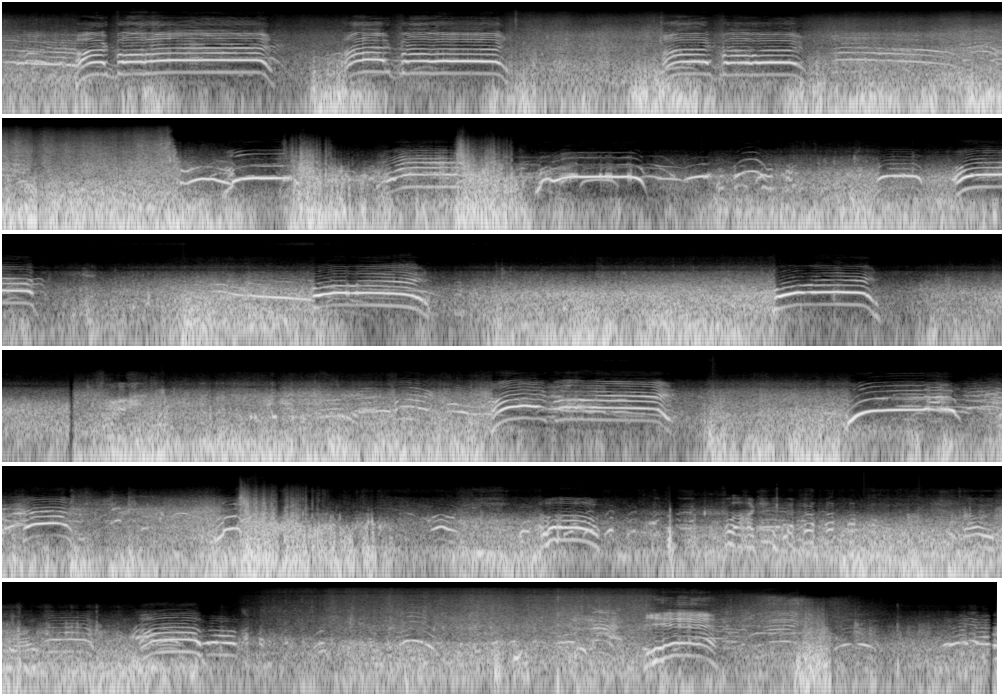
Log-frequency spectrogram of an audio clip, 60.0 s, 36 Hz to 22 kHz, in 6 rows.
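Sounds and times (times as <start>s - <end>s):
people yelling and whooping: 0.0s - 5.1s, 6.6s - 10.5s, 11.7s - 20.5s, 22.0s - 24.4s, 38.4s - 42.6s, 44.0s - 46.6s, 50.3s - 58.8s
whitewater rapids rushing: 0.0s - 16.0s, 52.4s - 58.8s.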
